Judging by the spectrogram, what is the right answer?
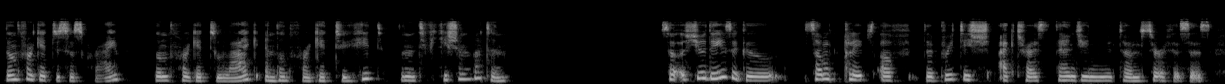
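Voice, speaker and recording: A woman's voice: lowish voice, normal speed, slightly rough. A woman hosting her own commentary channel, talking through a news story and asking pointed rhetorical questions in disbelief. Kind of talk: opinion commentary to camera.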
